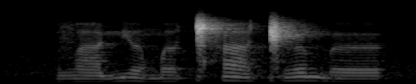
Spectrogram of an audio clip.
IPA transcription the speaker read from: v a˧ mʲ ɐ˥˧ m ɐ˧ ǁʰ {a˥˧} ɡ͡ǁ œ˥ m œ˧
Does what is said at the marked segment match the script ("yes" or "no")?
yes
